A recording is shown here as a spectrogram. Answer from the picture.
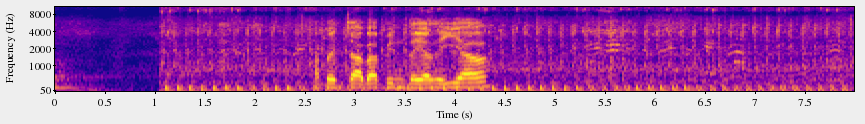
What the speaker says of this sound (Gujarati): જો બાઇક ચાલુ કરી દીધું છે બાઇક ચાલુ કરી દીધું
